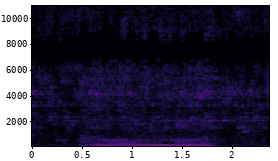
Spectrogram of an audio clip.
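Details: A dozing Shiba Inu lets out one deep, harmonic-rich snore that holds steady for over a second before cutting off, with quiet indoor background.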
